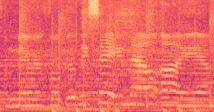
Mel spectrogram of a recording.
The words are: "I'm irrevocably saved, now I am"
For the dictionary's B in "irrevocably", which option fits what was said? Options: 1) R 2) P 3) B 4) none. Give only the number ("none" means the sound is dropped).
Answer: 4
